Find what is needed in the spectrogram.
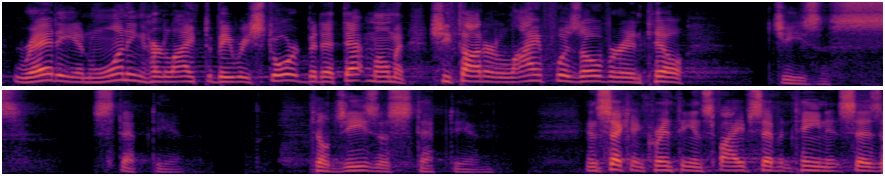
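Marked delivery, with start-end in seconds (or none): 5.8-10.2 soft, low reverent emphasis; hushed emphasis. Real, not acted. Preacher drops voice for emphasis.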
